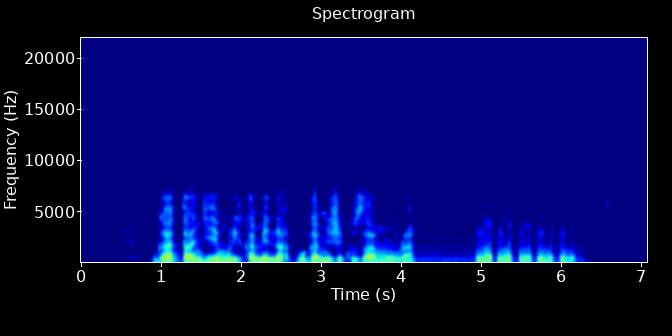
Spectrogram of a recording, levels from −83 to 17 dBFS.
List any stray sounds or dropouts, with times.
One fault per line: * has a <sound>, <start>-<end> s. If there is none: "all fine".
* has a laugh, 4.9-6.2 s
